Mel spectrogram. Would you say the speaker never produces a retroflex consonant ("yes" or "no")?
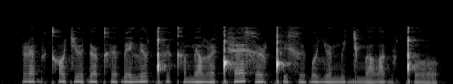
no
